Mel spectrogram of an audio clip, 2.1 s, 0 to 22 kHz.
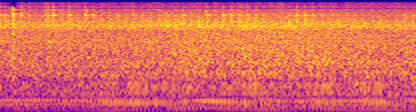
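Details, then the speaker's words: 1923 16" GE AOU loop-handle fan after restoration and rewiring, running on medium speed: steady, even motor hum with a smooth airy whoosh, no ticking or rubbing; runs cleanly. "Little vibration. It's not too bad though. Now if I hold this in position, not too bad. Not too bad at all."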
